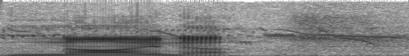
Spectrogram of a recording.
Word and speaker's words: nine: You'll also hear the number 3 pronounced as tree. All right, that again, and also number 9 as niner. Also 5 as fife.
